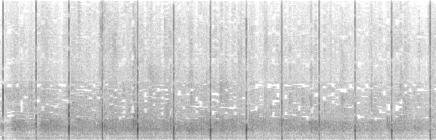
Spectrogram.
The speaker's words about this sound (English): So that's another thing I think we can clap for.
